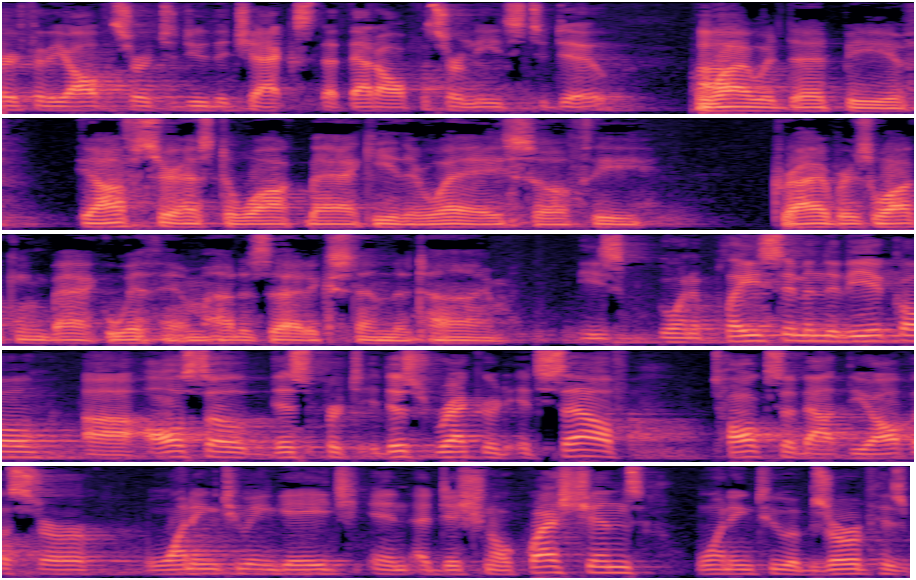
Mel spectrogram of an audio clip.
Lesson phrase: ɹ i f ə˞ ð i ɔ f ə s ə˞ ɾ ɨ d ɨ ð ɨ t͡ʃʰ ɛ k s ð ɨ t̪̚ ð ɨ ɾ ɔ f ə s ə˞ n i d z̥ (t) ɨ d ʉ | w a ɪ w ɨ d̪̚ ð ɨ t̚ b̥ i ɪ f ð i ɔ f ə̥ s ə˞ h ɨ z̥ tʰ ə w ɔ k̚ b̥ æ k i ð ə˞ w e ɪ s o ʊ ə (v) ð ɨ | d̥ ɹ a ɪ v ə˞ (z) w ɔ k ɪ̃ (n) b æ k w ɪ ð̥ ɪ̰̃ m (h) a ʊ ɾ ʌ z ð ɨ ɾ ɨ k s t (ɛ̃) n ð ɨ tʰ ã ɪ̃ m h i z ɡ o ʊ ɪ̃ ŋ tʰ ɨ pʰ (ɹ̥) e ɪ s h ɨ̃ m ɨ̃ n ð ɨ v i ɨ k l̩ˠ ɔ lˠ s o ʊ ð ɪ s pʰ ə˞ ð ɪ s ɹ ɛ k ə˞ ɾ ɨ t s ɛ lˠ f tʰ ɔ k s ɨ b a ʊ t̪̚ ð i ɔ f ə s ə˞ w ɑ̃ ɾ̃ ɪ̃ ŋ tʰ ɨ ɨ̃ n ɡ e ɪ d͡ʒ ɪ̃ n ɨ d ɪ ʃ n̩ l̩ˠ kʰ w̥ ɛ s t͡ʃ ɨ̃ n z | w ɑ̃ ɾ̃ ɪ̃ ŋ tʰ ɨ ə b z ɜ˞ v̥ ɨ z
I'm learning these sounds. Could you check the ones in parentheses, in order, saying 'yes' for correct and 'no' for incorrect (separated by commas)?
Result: no, no, yes, no, yes, yes, no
